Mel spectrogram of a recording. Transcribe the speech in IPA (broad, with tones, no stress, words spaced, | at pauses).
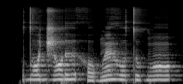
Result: dɔ˦d͡ʒɔ˦ɾɨ˦ ho˨bɛ̃˦ɣo˧tu˧ ɡɔ̃˧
